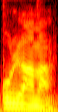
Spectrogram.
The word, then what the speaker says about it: ulama: They have shortened it, thankfully, to Ulama is the modern pronunciation of the game.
